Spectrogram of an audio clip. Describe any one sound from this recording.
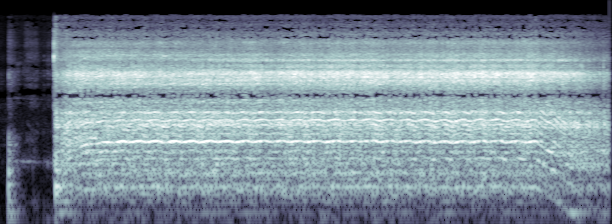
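A mixer grinder whirs loudly at high speed.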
